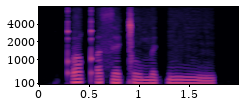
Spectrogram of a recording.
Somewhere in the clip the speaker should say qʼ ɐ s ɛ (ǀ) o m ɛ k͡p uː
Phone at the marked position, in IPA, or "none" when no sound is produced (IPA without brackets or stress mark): ǀ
